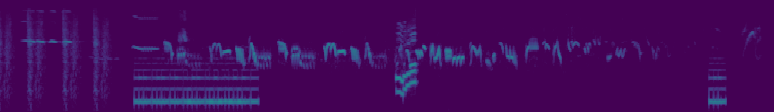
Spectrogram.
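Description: Quick high chirping blips chatter along with a line of dialogue.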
